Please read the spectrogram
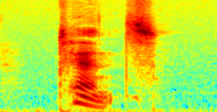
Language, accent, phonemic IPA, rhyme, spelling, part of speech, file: English, US, /tɛns/, -ɛns, tense, noun / verb / adjective, En-us-tense.ogg
- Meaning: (noun) 1. The property of indicating the point in time at which an action or state of being occurs or exists 2. An inflected form of a verb that indicates tense 3. A grammatical aspect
